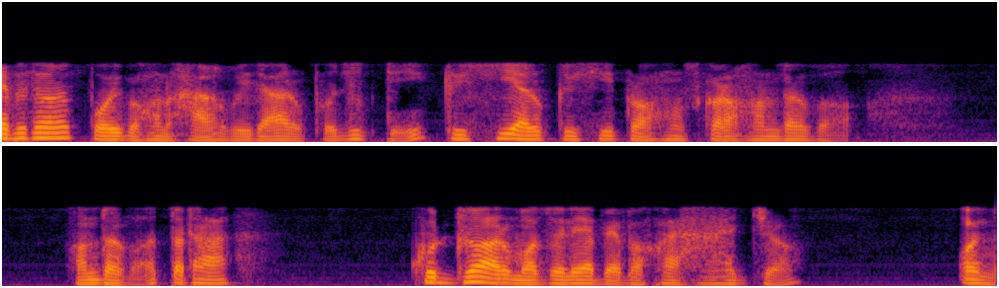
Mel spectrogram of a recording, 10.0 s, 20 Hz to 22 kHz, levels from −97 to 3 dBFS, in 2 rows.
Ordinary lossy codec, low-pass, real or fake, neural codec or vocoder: none; 3.6 kHz; fake; codec, 44.1 kHz, 7.8 kbps, Pupu-Codec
